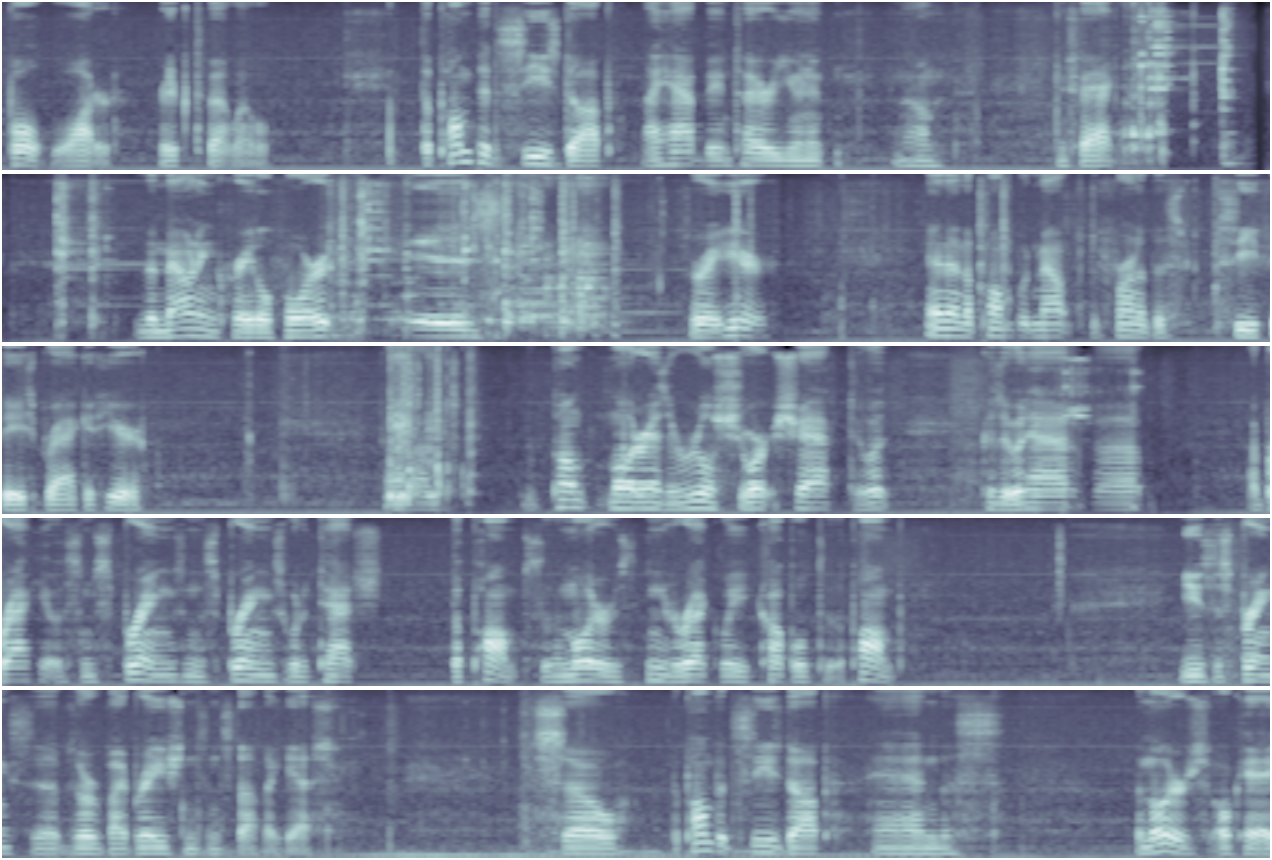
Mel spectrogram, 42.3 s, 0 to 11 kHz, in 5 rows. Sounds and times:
Speech: 0.0s - 1.8s, 2.8s - 6.3s, 7.0s - 7.6s, 9.4s - 12.2s, 13.0s - 13.6s, 14.6s - 17.9s, 19.4s - 22.8s, 23.4s - 24.6s, 25.2s - 31.4s, 33.2s - 36.2s, 37.3s - 40.5s, 41.4s - 42.2s.

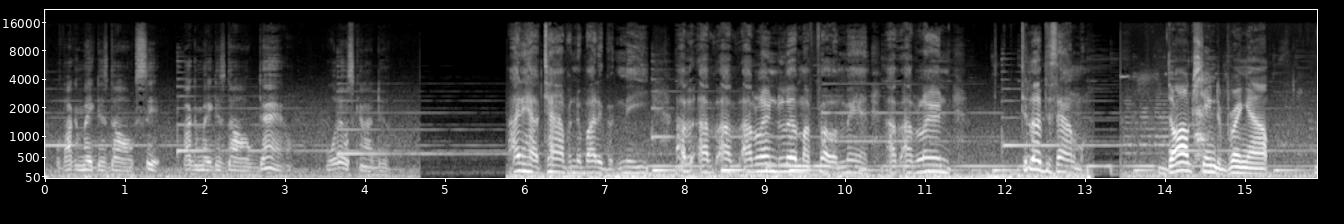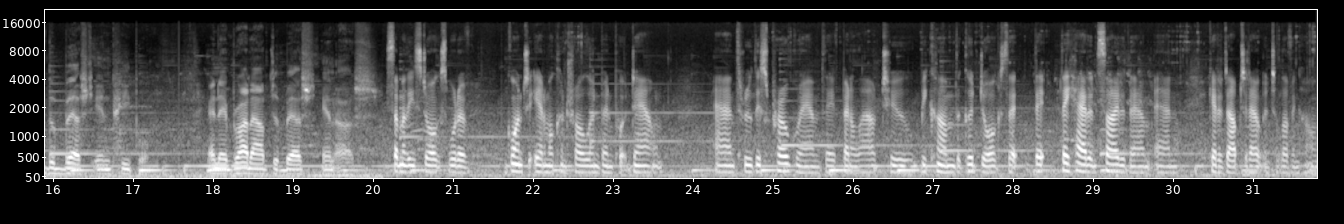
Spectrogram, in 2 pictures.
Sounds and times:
Music: 0.0s - 31.8s
Bow-wow: 14.3s - 14.7s.

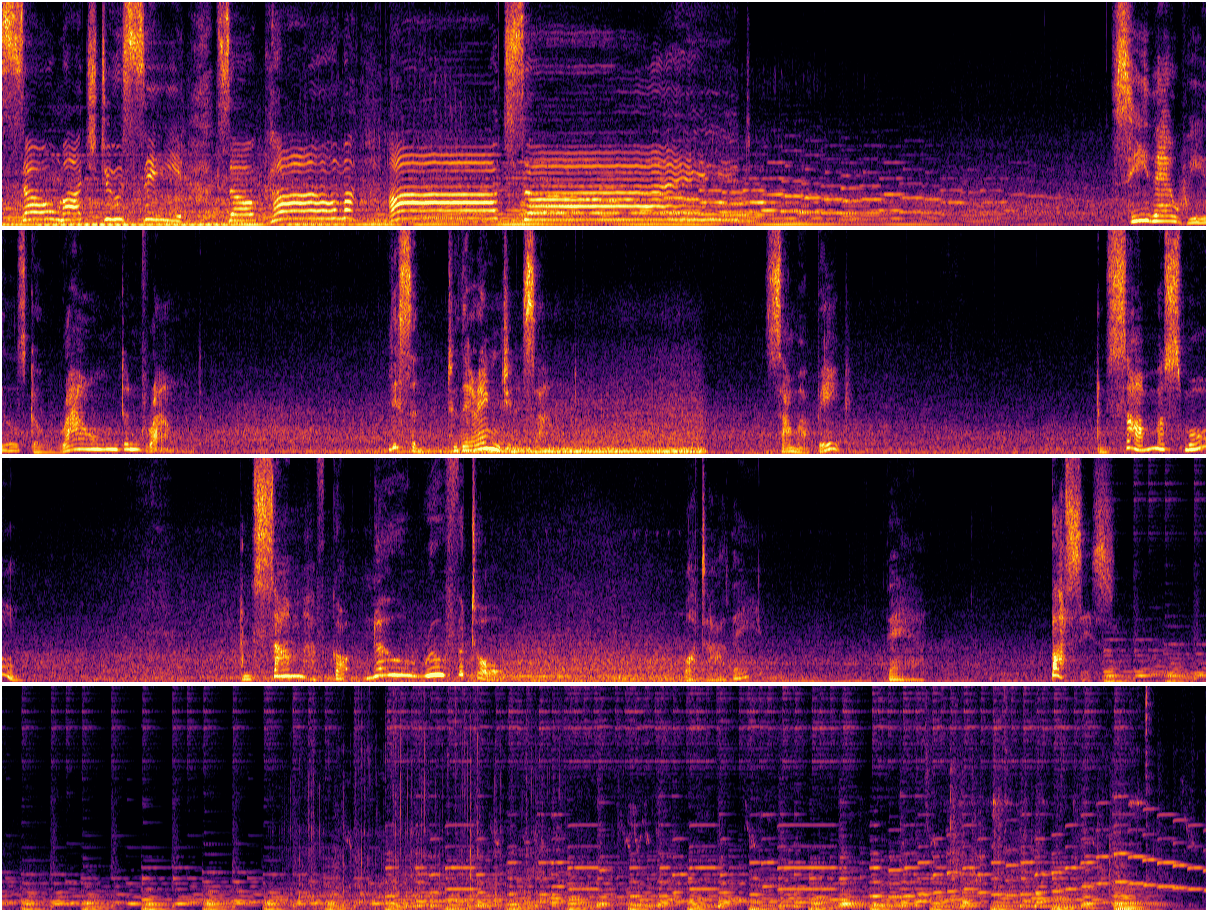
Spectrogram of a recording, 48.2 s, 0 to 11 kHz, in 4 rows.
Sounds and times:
Speech: 11.1s - 14.0s, 15.9s - 17.7s, 19.7s - 20.6s, 23.0s - 24.3s, 26.4s - 29.2s, 30.9s - 31.7s, 32.9s - 33.4s, 34.6s - 35.2s.

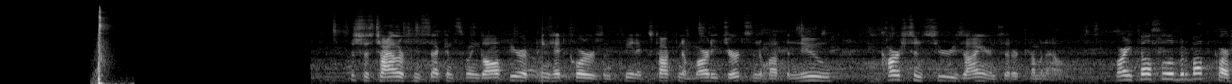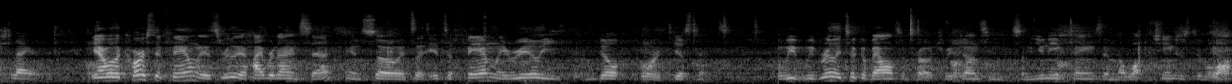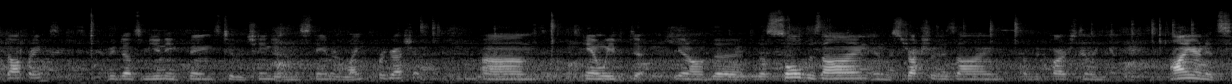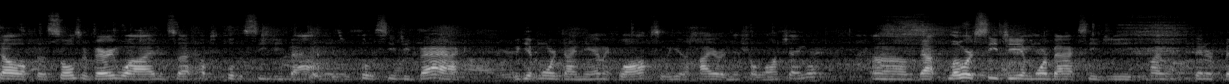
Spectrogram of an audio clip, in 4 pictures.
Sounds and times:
Speech: 3.5s - 49.2s.

